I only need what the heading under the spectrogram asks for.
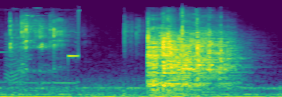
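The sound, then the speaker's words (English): Dice rolled for a science check in a tabletop game clatter and rattle in two bursts, a lighter tumble followed by a louder, longer roll across a hard surface, with a faint steady hum underneath and no talking. “I fucked up the dice. Let's do it again.”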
